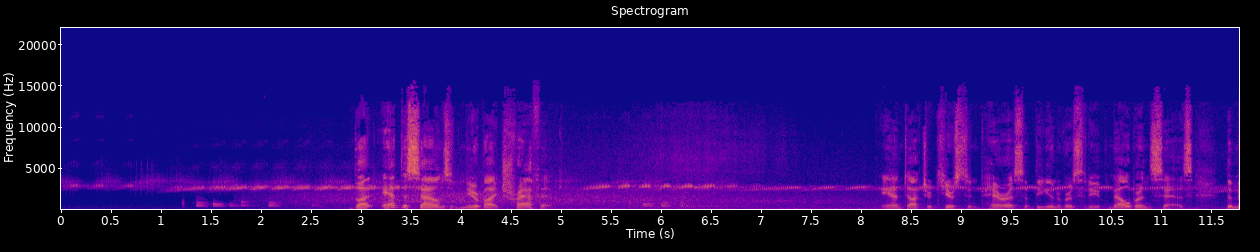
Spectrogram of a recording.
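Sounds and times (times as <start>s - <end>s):
male southern brown tree frog calling with pulsed croaks: 0.0s - 4.0s, 5.2s - 8.2s
speech: 1.4s - 5.1s, 8.2s - 11.7s.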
